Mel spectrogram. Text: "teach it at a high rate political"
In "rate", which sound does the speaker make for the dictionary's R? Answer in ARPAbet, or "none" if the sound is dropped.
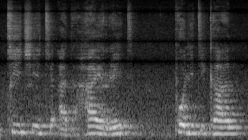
R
